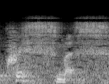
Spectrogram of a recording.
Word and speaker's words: Christmas: Alright, do outro lado, Christmas, o T é mudo, Christmas, não tem medo dos S's, Christmas. Easter.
